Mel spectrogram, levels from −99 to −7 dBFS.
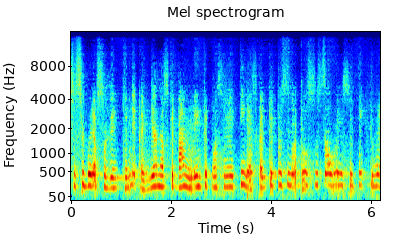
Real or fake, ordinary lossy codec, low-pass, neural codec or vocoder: fake; AAC, 64 kbps; 14.4 kHz; codec, 44.1 kHz, 0.9 kbps, DAC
